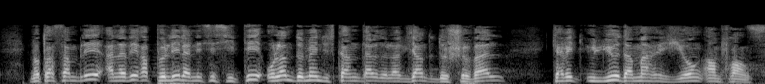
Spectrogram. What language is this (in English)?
French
